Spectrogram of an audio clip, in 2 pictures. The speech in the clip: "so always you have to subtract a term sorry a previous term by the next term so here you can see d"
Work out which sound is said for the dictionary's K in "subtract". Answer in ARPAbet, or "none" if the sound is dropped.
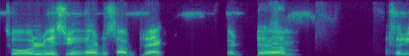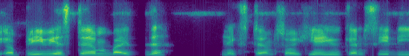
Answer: K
